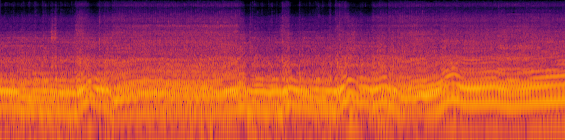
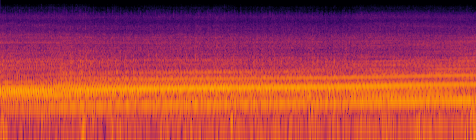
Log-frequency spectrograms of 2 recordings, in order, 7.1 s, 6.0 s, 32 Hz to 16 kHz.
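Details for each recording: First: 1974 Kawasaki H1 Mach III fitted with H2 750cc two-stroke triple, warmed up, revving, running a little lean on oil: rough rattly rumble rising with revs, gone when idle drops low; owner suspects crank bearing noise. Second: 1974 Kawasaki H1 Mach III fitted with an H2 750cc two-stroke triple, revving after the restrictive bogging air filters were removed: crisp, clean rise in pitch, pulling freely without bogging; normal revving.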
